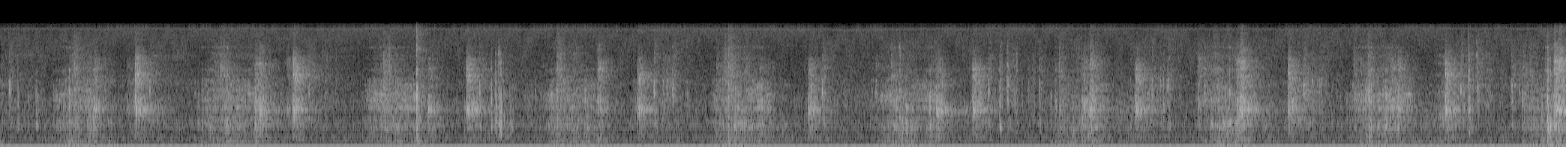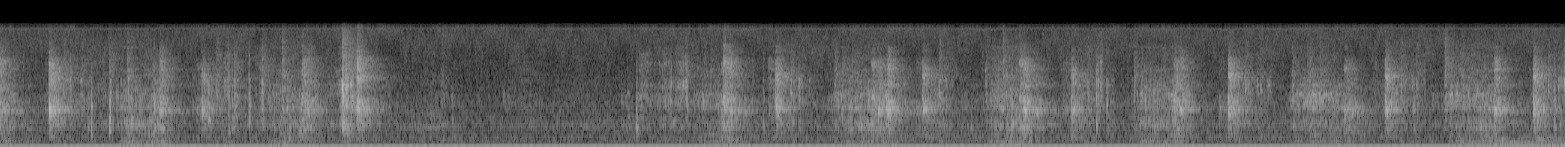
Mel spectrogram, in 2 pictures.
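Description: Sewer inspection camera and its push cable knocking and clicking against the pipe as the camera is fed along the line, several irregular knocks a second with a short lull about twenty seconds in.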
